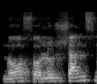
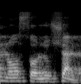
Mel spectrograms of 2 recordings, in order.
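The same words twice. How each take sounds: First: "no solutions" with the plural s at the end; wrong plural form. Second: "no solution" with no final s; correct singular form. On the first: Teacher showing students the wrong form, plural "no solutions". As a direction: say "no solutions" with a clear final s as the mistake. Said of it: "मत लिख देना". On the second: Teacher giving students the correct form, singular "no solution". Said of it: "no solutions मत लिख देना". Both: Shown as a demonstration.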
